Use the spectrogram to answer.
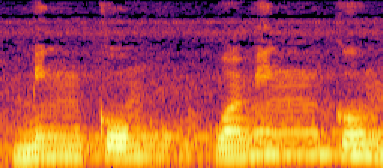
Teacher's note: maka dihukumi dengan ikhfa' bacanya samar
